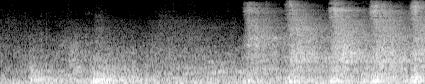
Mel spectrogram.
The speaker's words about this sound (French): Voilà, vous entendez les coups de marteau déjà.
